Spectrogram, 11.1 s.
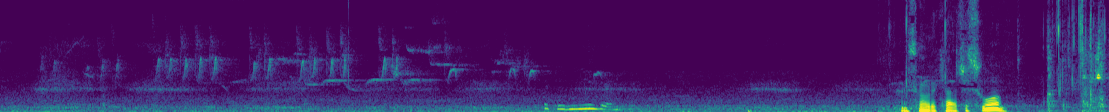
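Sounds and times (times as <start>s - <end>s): songbird singing: 0.0s - 9.6s.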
